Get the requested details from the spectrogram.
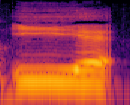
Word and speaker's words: Iie: You kind of have to hold the first E, right? Is that correct? – Yeah. Pronounce it longer, like yeah. – Iie, like that.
